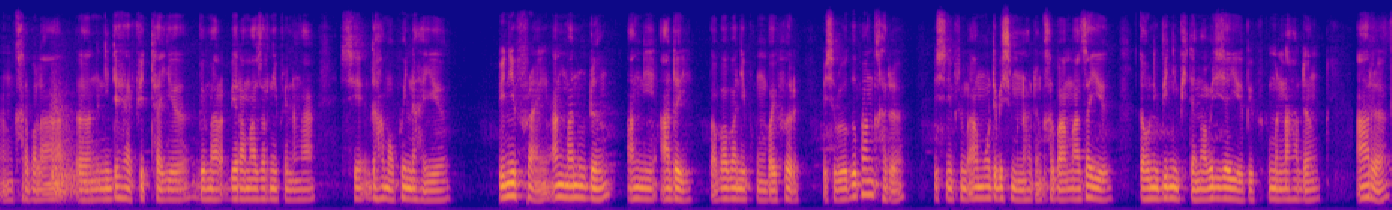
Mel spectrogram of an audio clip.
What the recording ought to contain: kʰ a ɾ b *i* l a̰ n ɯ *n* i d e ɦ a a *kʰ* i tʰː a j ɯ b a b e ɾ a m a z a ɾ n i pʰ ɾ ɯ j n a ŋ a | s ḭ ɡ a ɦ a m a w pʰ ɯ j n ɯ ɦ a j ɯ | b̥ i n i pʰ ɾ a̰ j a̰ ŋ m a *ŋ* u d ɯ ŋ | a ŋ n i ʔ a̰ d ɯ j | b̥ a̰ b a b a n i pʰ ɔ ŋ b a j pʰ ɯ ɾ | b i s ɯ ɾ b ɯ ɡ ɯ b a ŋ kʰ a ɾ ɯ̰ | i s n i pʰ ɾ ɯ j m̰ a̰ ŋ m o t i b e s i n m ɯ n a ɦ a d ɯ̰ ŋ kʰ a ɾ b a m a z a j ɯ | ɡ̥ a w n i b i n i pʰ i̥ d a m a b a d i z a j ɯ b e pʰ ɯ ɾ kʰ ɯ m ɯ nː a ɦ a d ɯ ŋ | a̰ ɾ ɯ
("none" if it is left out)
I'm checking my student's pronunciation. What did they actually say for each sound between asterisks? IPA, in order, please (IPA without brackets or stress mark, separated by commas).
a, n, pʰ, n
